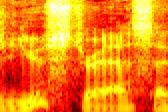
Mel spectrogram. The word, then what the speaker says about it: eustress: There's eustress, and that's spelled E-U-S-T-R-E-S-S, and that's the good type of stress.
